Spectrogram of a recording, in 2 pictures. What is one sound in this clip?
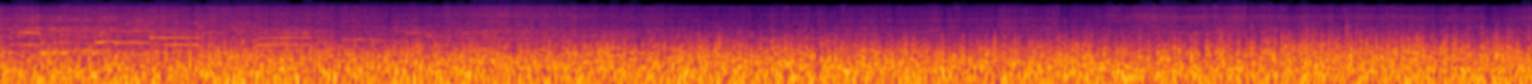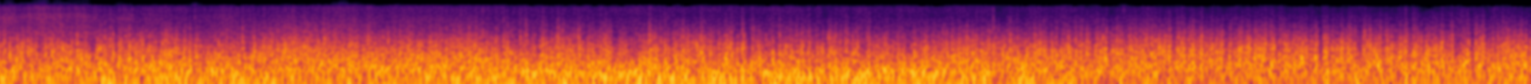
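Wind rushes past the open car window.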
